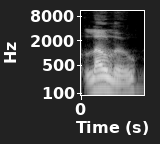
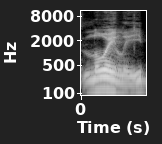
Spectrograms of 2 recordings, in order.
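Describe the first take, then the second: First: It is said the native, non-American way. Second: It is said the common American way. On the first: The speaker calls it right. "but I believe it's called uh, lo, lolu" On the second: The speaker calls it wrong. "a lot of Americans pronounce it loily"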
